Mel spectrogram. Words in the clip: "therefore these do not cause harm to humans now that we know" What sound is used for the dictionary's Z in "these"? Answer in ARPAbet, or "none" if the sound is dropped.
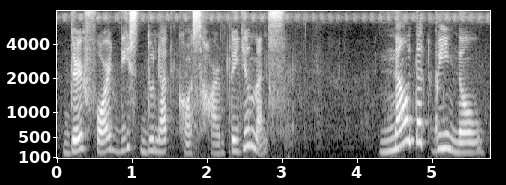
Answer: S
